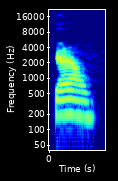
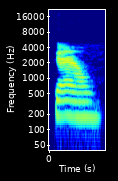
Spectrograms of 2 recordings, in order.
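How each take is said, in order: The two takes are said the same way.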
